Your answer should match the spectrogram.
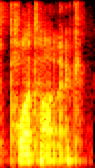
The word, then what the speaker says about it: platonic: Oh gran and yeah it is platonic as in Plato that is correct playtime extends like a tectonic thing yeah because it's a heart it's not a long a it's a short a it's platonic anyway what what do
